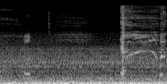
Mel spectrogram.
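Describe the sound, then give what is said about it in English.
One short, sharp cough breaks out partway through, fairly loud, over a steady low rumble of background noise. “I got some cough drops if you want some.”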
